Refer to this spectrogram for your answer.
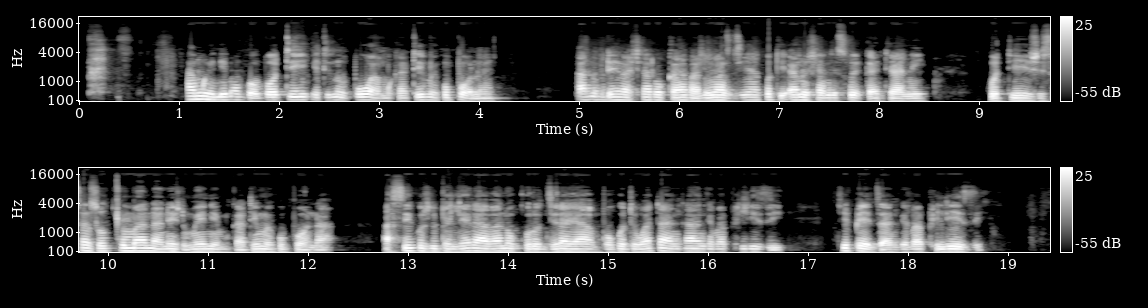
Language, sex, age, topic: Ndau, male, 25-35, health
